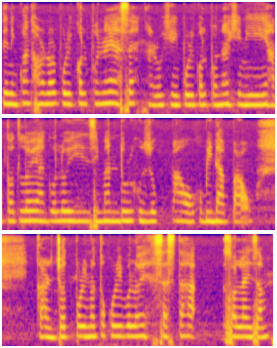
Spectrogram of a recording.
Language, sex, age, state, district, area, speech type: Assamese, female, 30-45, Assam, Nagaon, rural, spontaneous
